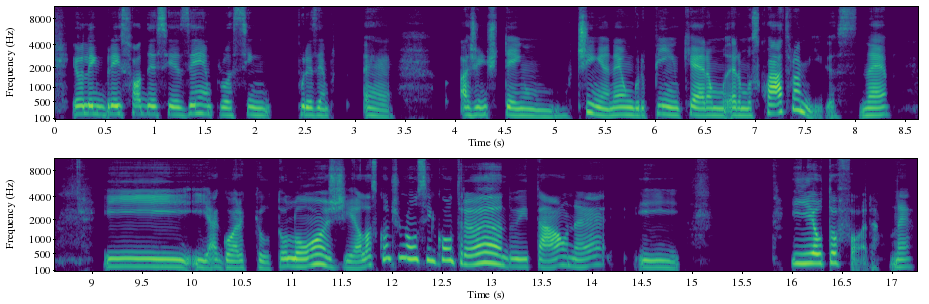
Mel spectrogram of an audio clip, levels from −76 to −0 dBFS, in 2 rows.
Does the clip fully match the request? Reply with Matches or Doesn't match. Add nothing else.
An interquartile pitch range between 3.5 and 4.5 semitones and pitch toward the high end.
Doesn't match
